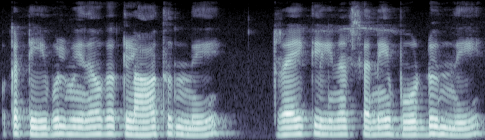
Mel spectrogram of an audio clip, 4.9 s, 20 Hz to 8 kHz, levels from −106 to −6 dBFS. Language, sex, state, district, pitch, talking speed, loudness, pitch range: Telugu, female, Andhra Pradesh, Sri Satya Sai, 150 Hz, 135 wpm, -18 LUFS, 145-160 Hz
